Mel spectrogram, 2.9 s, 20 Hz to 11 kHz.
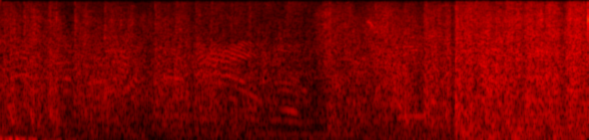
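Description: Gunfire from the strategy game Company of Heroes 2, a dense, steady wash of battle noise with scattered shot bursts, getting louder near the end and mixed with talk.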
